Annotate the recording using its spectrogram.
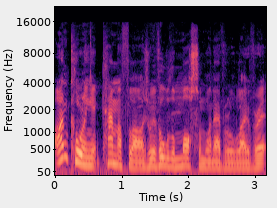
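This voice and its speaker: An unremarkable speaking voice moves at a fairly quick pace with lively intonation in a very clean recording with a silent background. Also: man. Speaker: motorhome vlogger. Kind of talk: casual vlog narration. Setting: outdoors.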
